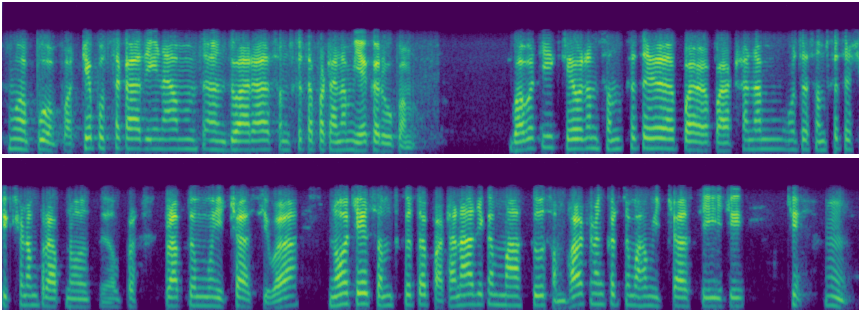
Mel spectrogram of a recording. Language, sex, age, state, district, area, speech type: Sanskrit, male, 60+, Karnataka, Mandya, rural, conversation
